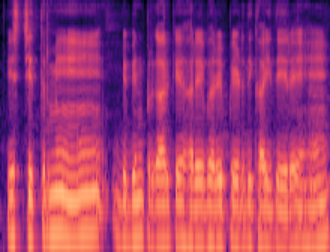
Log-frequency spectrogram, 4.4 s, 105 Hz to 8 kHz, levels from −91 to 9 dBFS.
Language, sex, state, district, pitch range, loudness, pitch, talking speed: Hindi, male, Gujarat, Valsad, 115-135 Hz, -15 LUFS, 125 Hz, 175 wpm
